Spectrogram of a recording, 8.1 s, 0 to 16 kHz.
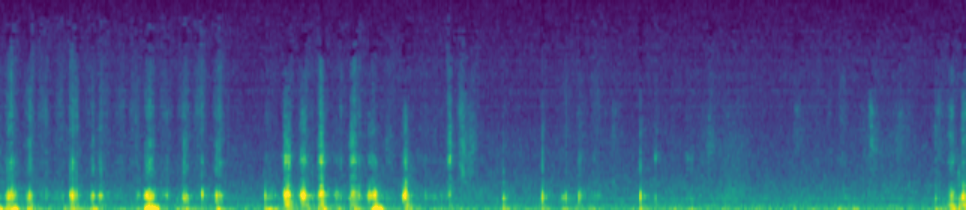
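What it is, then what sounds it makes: Scratch-art paper being scratched. A wooden stylus scratches the coating near the bottom of a black wax-coated scratch-art page in a spiral-bound pad. Quiet, irregular short scraping strokes come in clusters, with a low-mid rasp and a faint whistle-like tone around 1 kHz. The strokes are busier in the first half, then settle into softer, steady scratching.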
